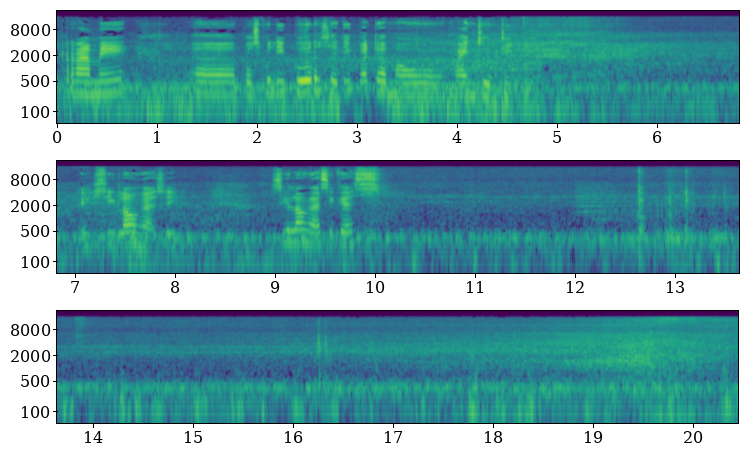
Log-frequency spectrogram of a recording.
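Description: An electric scooter motor hums steadily.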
